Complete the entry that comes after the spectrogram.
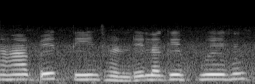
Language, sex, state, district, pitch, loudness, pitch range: Hindi, female, Chhattisgarh, Raipur, 225 Hz, -14 LUFS, 215-230 Hz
